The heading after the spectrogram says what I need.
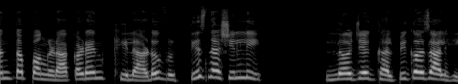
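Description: Nothing in this speech recording stood out as a technical problem on listening.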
